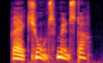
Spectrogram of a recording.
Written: reaktionsmønster

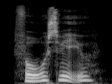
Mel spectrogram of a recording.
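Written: FORESVÆVEDE

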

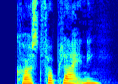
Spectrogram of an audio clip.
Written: KOSTFORPLEJNINGENS

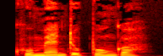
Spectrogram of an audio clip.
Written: kommandobunker

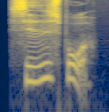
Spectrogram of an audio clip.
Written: SIDESPOR

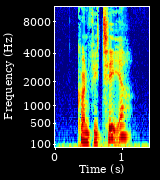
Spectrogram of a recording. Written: confitere

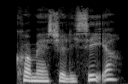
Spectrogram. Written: kommercialisere

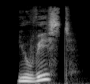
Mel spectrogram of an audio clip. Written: jovist

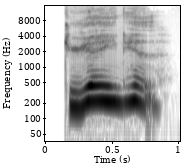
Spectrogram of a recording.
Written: dyreenhed

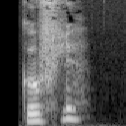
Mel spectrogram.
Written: gufle

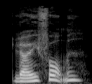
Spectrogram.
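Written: løgformet

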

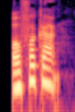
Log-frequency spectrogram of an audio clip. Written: offergang

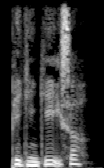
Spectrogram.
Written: pekingeser

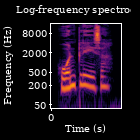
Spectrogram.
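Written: HORNBLÆSERE

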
